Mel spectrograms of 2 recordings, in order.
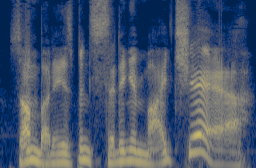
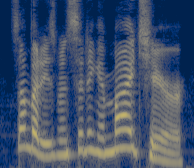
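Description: First: It is said in a deep growling voice. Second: It is said in a high piping voice.

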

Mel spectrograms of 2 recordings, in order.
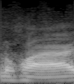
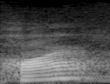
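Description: First: The word has a low glottalized tone. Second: The word has a high rising tone. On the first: It means disaster. "thì thành hỏa dấu nặng" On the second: It means to transform or adapt. "nó có dấu sắc là hóa"

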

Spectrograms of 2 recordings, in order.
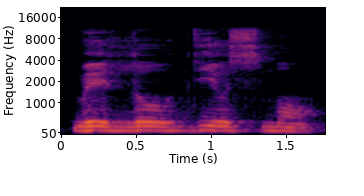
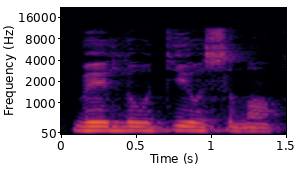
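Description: The two takes are said the same way.

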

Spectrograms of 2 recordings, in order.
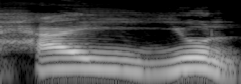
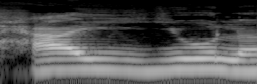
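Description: The two takes are said the same way.

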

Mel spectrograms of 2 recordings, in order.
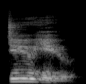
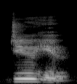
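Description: First: A d sound is followed by y. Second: A d sound is followed by y.

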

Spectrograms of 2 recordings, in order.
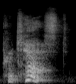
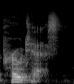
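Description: First: The stress is on the second syllable. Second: The stress is on the first syllable. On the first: It is used as a verb. "If a verb is two syllables, it's almost always stressed on the second sound" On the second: It is used as a noun. "our only way to know the difference is the stress"

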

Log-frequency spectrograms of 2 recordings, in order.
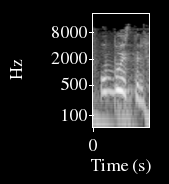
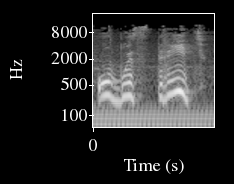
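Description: First: The stress is on the second syllable. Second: The stress is on the third syllable. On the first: The speaker calls it wrong. "хочется сказать" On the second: The speaker calls it right. "а правильно будет «убыстрить» на букву «и»"

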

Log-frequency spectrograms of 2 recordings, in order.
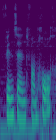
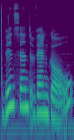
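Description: First: The name is said with Dutch pronunciation. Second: The name is said with English pronunciation.

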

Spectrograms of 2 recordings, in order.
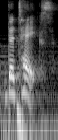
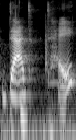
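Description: First: The sounds are blended together without separate emphasis. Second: Each sound is said clearly and separately. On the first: The speaker calls it right. "It's not very emphasizing on each specific letter" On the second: The speaker calls it wrong. "It's not"

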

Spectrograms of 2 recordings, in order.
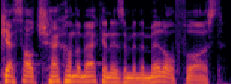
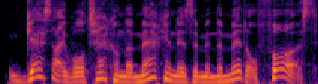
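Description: First: "I will" is contracted to "I'll". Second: "I will" is said as two full words. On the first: The line sounds natural and casual. The speaker calls it right. "instead of just being like" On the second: The line sounds stiff and robotic. The speaker calls it wrong. "It sounds so robotic"

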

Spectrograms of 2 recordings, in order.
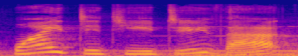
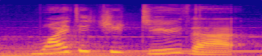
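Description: First: 'Did you' is said as two full words. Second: 'Did you' is reduced to one short syllable. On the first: "He says" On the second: "did you becomes do"

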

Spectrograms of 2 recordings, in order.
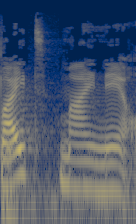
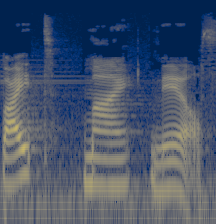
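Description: First: The words are linked together smoothly. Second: The words are said separately, broken apart.

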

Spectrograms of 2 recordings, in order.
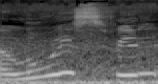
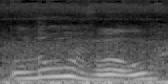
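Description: First: The name has an s sound in the middle. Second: The name has no s sound in the middle. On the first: The speaker calls it wrong. "вони не говорять Луїсвіль" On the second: The speaker calls it right. "вони говорять Луївіл, без букви «С»"

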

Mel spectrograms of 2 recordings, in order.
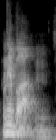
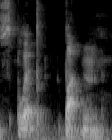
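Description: First: The word split is slurred and hard to understand. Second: The word split is pronounced clearly and distinctly. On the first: An older screen reader version said it this way. The speaker calls it wrong. "would not even pronounce the word split understandably" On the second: The current screen reader version says it this way. The speaker calls it right. "Now it's very clearly saying split button"

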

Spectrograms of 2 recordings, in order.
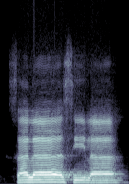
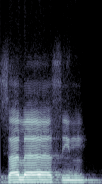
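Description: First: The word ends on a long a vowel. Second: The word ends on a bare l sound. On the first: The final alif is kept when stopping. "alifnya tetap dianggap ada sehingga waqafnya berhenti pada alif" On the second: The final alif is dropped when stopping. "dihilangkan alifnya sehingga berhentinya pada lam yang sukun"

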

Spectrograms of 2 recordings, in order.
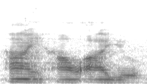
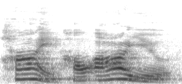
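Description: First: It is said slowly and flatly, without intonation. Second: It is said with lively intonation and feeling. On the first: The speaker calls it wrong. "อ่านช้าๆชัดๆแบบเรียบขนาดนั้น" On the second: The speaker calls it right. "เนี่ยคือโทนของเสียงแล้วก็ accent"

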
